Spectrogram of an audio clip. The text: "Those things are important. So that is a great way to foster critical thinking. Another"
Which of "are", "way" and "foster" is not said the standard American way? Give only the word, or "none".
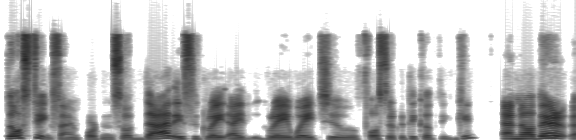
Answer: none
